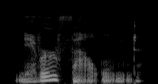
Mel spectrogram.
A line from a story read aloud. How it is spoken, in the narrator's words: Teach whispered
